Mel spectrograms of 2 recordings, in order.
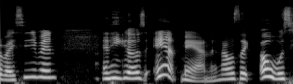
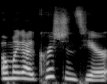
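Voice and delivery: put-on panicked meltdown. Retelling the mom's reaction to a visitor: imitating a panicked meltdown. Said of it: "that meltdown of hers".

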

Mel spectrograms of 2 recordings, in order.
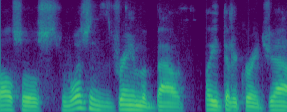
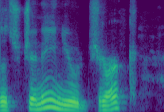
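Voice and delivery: sarcastic, cutting tone; 3 semitones higher than usual. Retelling a teasing reply after a backwards hug: imitating a sarcastic retort. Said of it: "the sarcasm comes up and says".

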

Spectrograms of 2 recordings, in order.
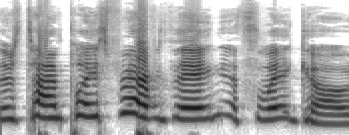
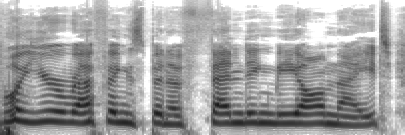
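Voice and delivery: ordinary delivery

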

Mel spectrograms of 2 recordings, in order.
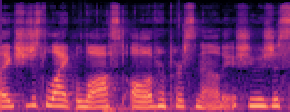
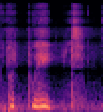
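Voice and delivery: put-on tearful voice, quieter; 4 dB quieter than usual. Retelling a scene where Elaan suddenly breaks down: imitating Elaan crying. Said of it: "And she's just crying all of a sudden".

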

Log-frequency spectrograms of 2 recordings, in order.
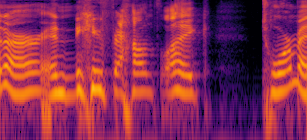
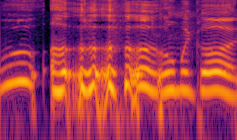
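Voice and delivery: put-on very slow, ailing, sick-sounding soldier voice; 2 semitones higher than usual. Describing sick soldiers coughing in an army: imitating a sick soldier. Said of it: "That sounded just like a sick man".

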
